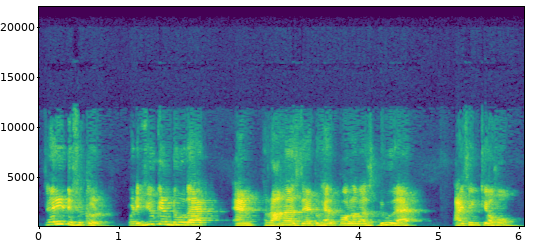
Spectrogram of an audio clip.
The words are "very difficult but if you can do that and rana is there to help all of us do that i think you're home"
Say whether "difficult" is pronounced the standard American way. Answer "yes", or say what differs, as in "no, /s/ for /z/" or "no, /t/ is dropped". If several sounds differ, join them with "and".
yes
